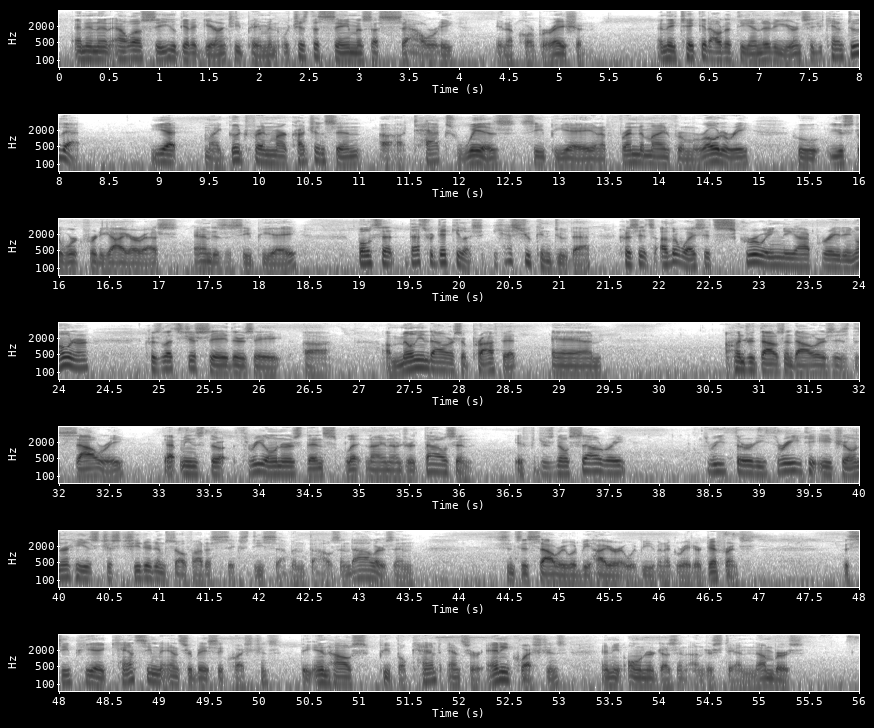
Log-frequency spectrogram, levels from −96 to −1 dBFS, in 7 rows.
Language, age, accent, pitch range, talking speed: English, 60-79, American, 85-115 Hz, 165 wpm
